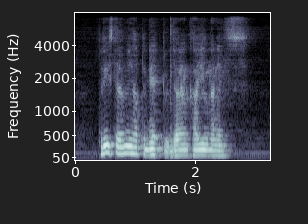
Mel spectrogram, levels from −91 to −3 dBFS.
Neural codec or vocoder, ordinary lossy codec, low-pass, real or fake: codec, 44.1 kHz, 2.6 kbps, SNAC; none; 7.2 kHz; fake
